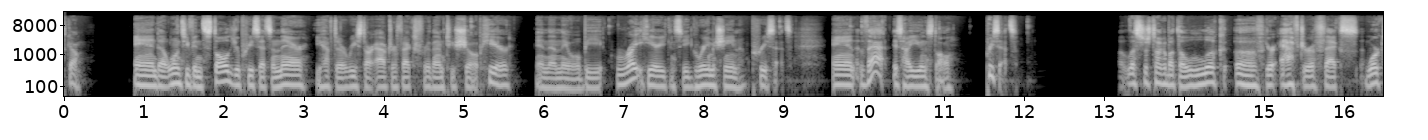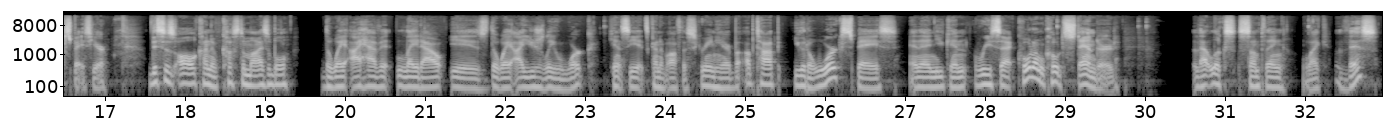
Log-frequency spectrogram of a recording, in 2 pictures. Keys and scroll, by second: 4.9 g.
